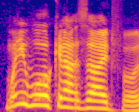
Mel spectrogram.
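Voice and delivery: ordinary talk

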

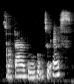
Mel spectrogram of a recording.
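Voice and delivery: ordinary talk

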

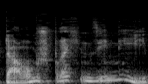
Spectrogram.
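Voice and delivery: plain reading voice

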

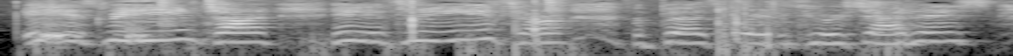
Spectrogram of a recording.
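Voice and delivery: loud, high-pitched mock intro; hyped catchphrase. Vlogger imitating Jacksepticeye's meme time intro, loud and hyped. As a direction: belt out the intro with hype.

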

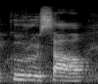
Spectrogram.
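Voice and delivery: Curacao said as "KOO-roo-sow"; island pronunciation. Shown as a demonstration. Vlogger tells viewers the true name, Curacao pronounced "koo-roo-sow". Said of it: "real quick on the pronunciation of this".

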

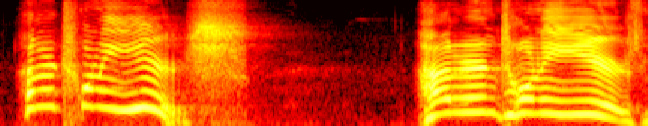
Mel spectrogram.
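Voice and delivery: hundred twenty years, called out high; emphatic repeat. Real, not acted.

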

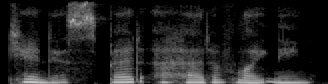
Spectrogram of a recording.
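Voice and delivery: usual speaking voice

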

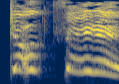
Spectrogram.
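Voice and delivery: high, loud panicked plea; mock horrified plea. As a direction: beg him not to say it. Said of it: "She's like".

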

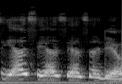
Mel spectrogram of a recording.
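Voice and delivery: high-pitched string of eager yeses; eager, excited yes. Retold or imitated. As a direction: reenact jumping at the offer. Retelling eager yes to baby call.

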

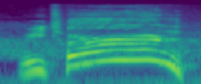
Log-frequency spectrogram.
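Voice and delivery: high, eager call-out; excited. Real, not acted. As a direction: shout the command with glee. Excitedly commanding the game.

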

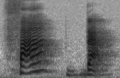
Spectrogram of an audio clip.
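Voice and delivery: "Fada" broken into FA and DA with a pause; split into syllables. Shown as a demonstration. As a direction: sound out "Fada" in two strong beats. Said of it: "o D e o A faz da".

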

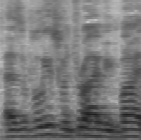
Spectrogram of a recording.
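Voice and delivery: normal talking voice

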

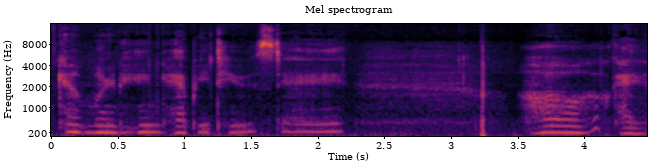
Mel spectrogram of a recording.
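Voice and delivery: hushed ASMR whisper over a gift package; whispered unboxing. Real, not acted. Whispering to viewers while opening a yarn gift box. Whispered morning vlog greeting.

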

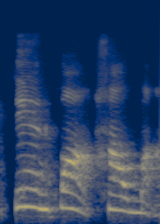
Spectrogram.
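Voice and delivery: "เตี้ยนหว่าเฮาหมา" projected and distinct; pronunciation drill. Shown as a demonstration. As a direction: model "เตี้ยนหว่าเฮาหมา" clearly for learners. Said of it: "ทวนการออกเสียงอีกครั้งหนึ่ง".

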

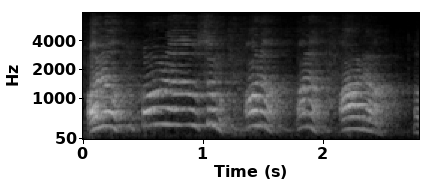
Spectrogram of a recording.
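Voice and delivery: high panicked cries. Real, not acted. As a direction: yelp in panic, over and over.

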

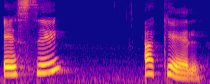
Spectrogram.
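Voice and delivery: words spaced out with long pauses; repeat-after-me drill. Shown as a demonstration. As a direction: model each word for a class to echo.

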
